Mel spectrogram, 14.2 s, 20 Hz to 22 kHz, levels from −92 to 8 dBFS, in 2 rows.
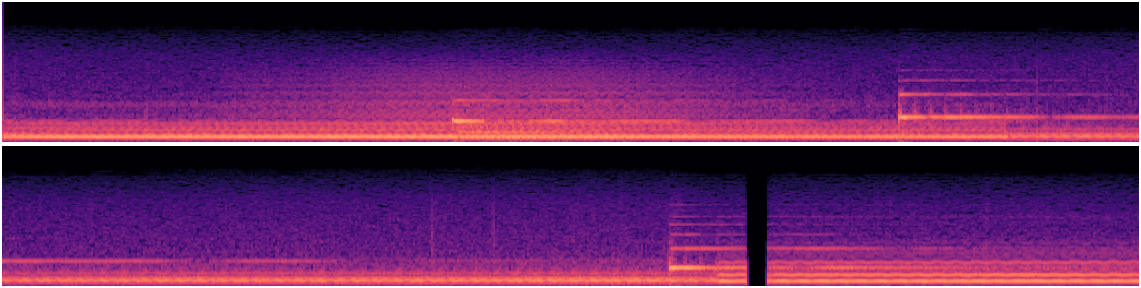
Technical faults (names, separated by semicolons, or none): digital broadcast dropout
